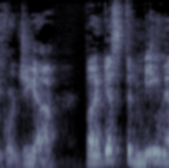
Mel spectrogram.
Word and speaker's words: Gojira: That's how you say it in Japan, Gojira.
